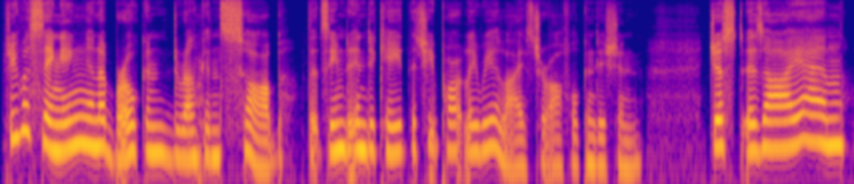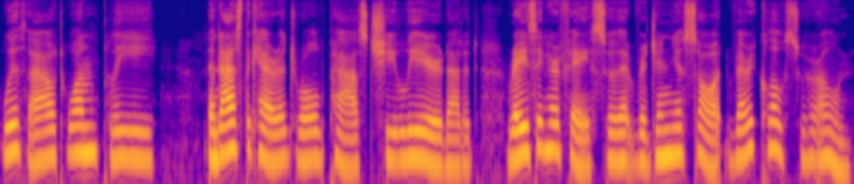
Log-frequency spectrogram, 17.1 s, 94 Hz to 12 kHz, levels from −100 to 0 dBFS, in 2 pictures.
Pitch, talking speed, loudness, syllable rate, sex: 205 Hz, 170 wpm, -20 LUFS, 4.8 syllables/s, female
